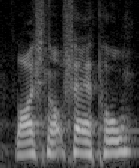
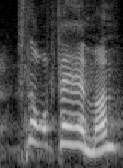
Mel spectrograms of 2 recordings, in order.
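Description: First: Lightly voiced matter-of-fact mum; a hint of mum. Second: Put-on higher, louder childish whine; a kid protesting to his mum; whining child. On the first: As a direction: mum brushing off her son's complaint, lightly done. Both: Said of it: "what my mum used to say to me".

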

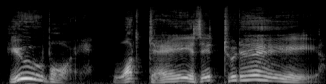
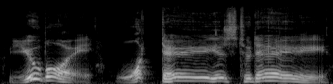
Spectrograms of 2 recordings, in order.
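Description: First: Put-on loud, slow old miser's bellow; hammed-up Scrooge, even louder; Scrooge calling out. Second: Put-on loud, slow old miser's call; hammed-up Ebenezer Scrooge calling to a boy. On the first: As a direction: call down to the boy like Scrooge. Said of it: "I refused to break character". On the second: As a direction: bellow it like Scrooge at the window. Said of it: "while I was in Ebenezer Scrooge mode".

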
